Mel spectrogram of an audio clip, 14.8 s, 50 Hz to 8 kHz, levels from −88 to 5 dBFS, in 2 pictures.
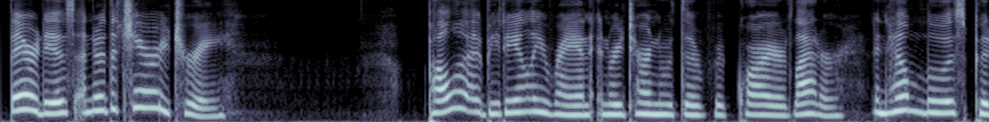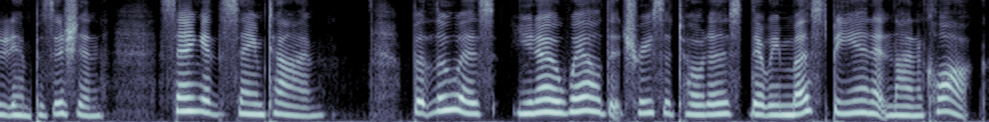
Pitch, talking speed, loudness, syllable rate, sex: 265 Hz, 180 wpm, -16 LUFS, 5.3 syllables/s, female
